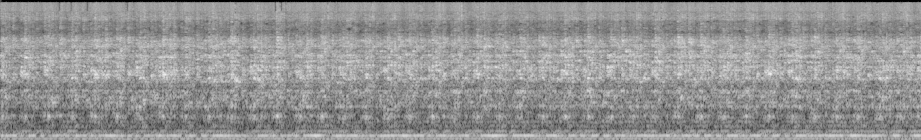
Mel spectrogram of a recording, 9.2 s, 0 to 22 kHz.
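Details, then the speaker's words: 1941 GMC one-ton pickup, 230ci straight six, first run in 15–20 years: steady low idle with a faint quick ticking over it, not sounding like a missing cylinder. A front valve kicking hard is suspected to be out of adjustment. "and i've also got a valve up front there that's kicking pretty hard so i think it may just be out of adjustment"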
